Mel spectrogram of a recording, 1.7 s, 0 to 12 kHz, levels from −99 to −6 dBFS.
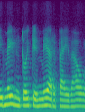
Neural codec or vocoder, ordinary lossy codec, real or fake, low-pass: none; none; real; none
